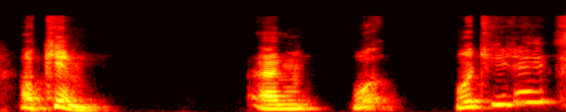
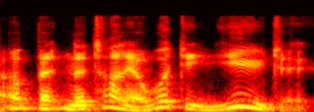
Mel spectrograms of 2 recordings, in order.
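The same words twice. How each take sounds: First: Chatty question to Kim, stressing do. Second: You stressed, falling; what do you do, with the weight on you. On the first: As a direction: do jumps very high, rising. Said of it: "I've already said to Kim". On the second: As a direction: turn to Natalia, leaning on you. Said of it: "I move to Natalia". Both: Shown as a demonstration.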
